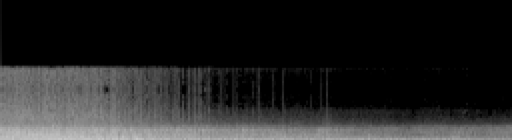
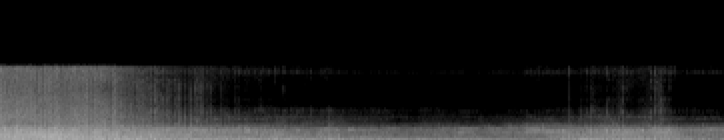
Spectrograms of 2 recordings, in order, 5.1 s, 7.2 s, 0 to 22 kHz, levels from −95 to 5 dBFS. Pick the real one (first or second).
first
